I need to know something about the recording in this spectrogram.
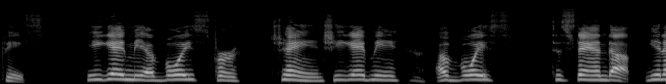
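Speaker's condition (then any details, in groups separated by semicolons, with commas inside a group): Cerebral palsy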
